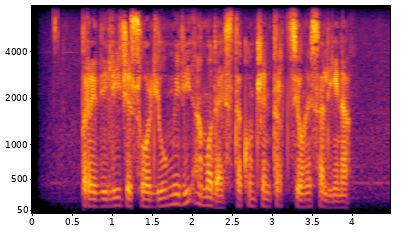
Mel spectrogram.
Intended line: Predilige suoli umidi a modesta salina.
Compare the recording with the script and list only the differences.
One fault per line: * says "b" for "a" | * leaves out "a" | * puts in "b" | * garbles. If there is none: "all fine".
* puts in "concentrazione"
